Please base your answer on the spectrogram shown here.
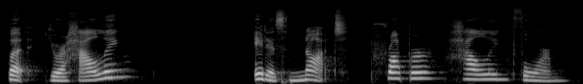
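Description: Woman as a measured, gently instructive father wolf. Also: fairly high pitch, lively intonation. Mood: gently correcting.

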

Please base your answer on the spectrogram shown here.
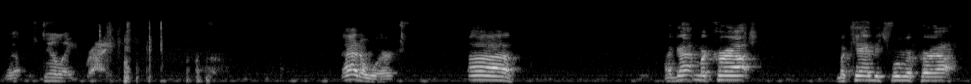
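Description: A man's voice: high voice, extremely slow, pauses often, bright, forceful tone, slight background noise. An older man, rambling folksy about groceries and canning in a casual home vlog, with many fillers. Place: small home room indoors. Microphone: webcam or handheld camera. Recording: dull lo-fi home camera audio.

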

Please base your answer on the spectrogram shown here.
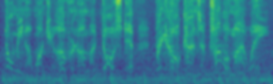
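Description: High, swooping space pirate. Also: male voice, very animated, a little fast, over loud music, exaggerated voice. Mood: gruff, suspicious. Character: gruff middle-aged male blue alien space pirate, mocking. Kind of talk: animated game character acting.

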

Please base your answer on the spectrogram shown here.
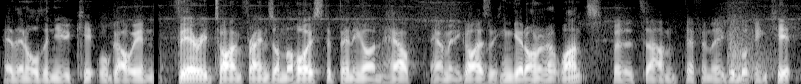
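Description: A man's voice: lowish voice, fairly even intonation, fast, few pauses. A man, giving a casual walkaround tour of a vehicle workshop with frequent fillers. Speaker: workshop host. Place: large vehicle workshop indoors.

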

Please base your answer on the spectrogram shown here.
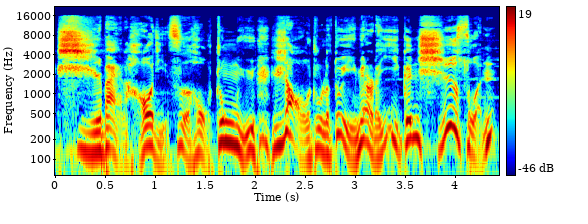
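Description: A man's voice: mid-range voice, big pitch swings, normal speed, bright, forceful tone, husky. A man reading a novel aloud as a dramatised audiobook narrator. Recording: music behind the reading.

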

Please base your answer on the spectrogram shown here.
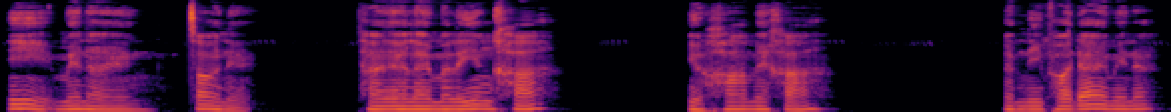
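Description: A man voicing a kindly horned giant lord who speaks softly, comforts the listener, and teases playfully in a roleplay audio drama. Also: mid-range voice, steady tone, moderate pace, long pauses, clear, resonant tone, lightly acted. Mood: teasing. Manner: soft-spoken, comforting, playfully teasing. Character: kindly male giant lord with horns, gentle and teasing.

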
